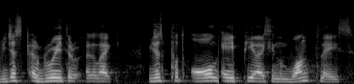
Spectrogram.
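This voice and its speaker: In a very clean recording with a silent background, a man with a non-native accent talks at a fairly high pitch with fairly even intonation. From Xinjiang, China (Uyghur). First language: Uyghur. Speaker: startup founder. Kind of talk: podcast interview. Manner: halting, with self-corrections.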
